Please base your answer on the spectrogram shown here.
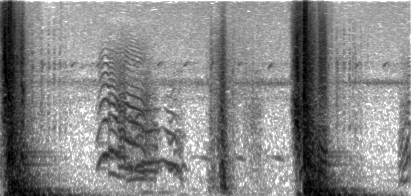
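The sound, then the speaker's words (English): Rabbits are thrown against a window, landing as three heavy thuds. A loud one comes at the start, a softer one follows midway and another loud one comes near the end. A brief squeaky, warbling cry sits between the first two. “The buck is outside throwing rabbits at the window.”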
